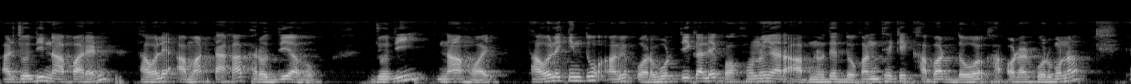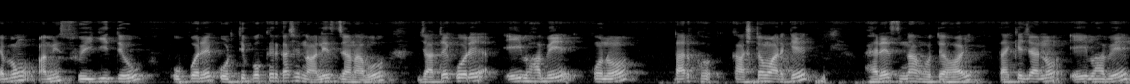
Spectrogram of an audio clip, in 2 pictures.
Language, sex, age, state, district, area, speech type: Bengali, male, 30-45, West Bengal, Purba Medinipur, rural, spontaneous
